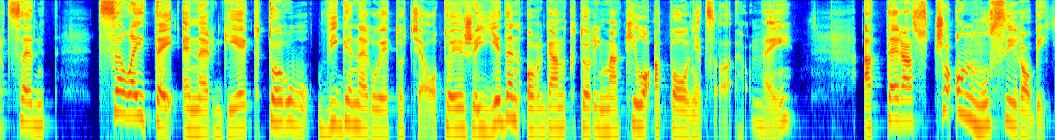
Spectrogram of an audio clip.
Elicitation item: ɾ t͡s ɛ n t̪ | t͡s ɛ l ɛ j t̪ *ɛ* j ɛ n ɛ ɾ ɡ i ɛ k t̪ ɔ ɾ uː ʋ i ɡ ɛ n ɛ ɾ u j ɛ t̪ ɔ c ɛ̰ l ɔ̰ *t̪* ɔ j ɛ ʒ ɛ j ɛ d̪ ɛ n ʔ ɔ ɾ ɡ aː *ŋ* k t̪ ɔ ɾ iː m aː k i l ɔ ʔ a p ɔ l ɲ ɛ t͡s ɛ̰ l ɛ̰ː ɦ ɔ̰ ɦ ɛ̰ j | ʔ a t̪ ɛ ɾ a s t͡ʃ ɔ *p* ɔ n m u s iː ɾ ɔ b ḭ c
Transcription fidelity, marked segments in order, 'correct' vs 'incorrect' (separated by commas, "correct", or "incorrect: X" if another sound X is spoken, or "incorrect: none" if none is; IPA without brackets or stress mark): correct, correct, incorrect: n, incorrect: ʔ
